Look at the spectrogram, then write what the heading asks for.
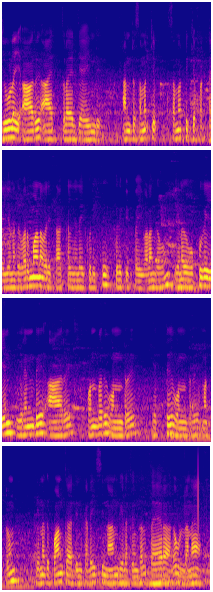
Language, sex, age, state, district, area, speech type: Tamil, male, 18-30, Tamil Nadu, Madurai, rural, read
